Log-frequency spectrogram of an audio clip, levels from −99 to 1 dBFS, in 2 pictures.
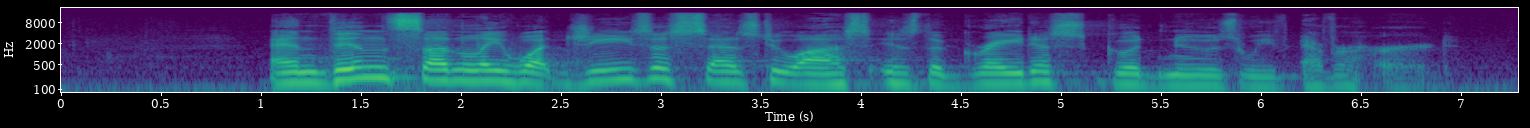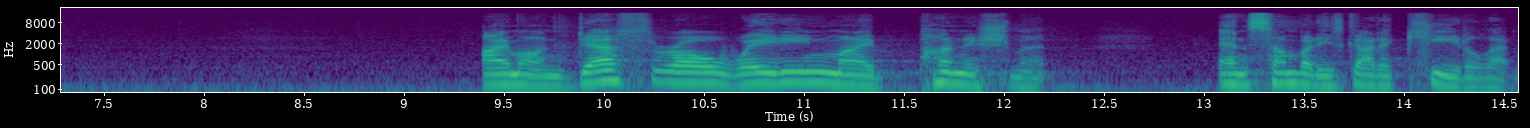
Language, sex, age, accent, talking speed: English, male, 50-69, American, 125 wpm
